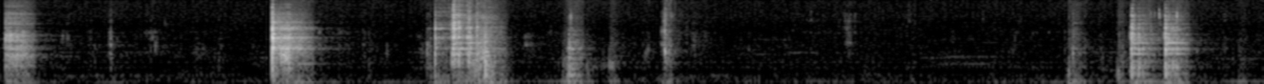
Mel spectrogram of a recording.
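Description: Metal spoon clinking and scraping against a plate: a few short separate knocks, the loudest about a second and a half in, and a quick pair near the end.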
